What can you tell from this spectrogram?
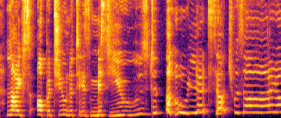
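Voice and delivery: high, loud crying lament; anguished lament. Acted. Ghost lamenting wasted life to Scrooge, high and crying. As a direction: sob out the regret. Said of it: "cried the phantom".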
